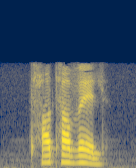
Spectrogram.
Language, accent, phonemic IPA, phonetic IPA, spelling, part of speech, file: Armenian, Eastern Armenian, /tʰɑtʰɑˈvel/, [tʰɑtʰɑvél], թաթավել, verb, Hy-թաթավել.ogg
- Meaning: to plunge, immerse, soak, steep, drench, imbue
